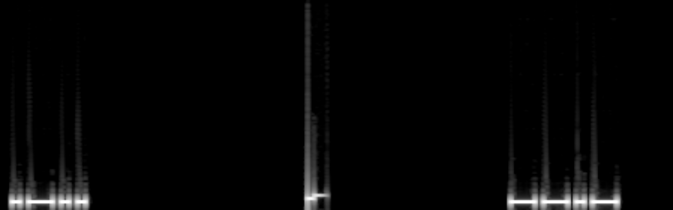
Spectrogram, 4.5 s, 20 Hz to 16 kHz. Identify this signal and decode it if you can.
Morse code, heard as a keyed tone, about 22 wpm, 700 Hz. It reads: L Q
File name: Top 90 QSO Elements - 8x Character Spacing - 22wpm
